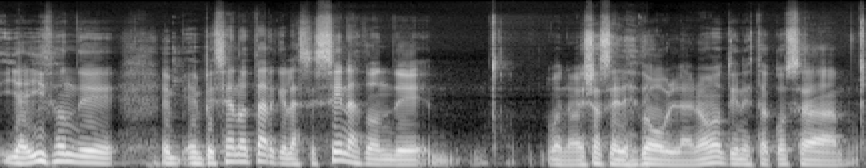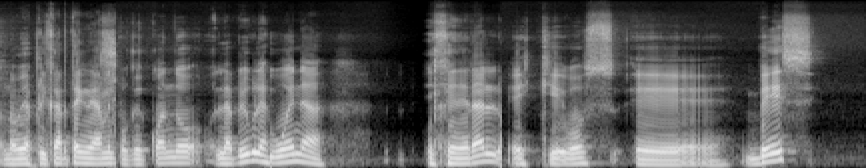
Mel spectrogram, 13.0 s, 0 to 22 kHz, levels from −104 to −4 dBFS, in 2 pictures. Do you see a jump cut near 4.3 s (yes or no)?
no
